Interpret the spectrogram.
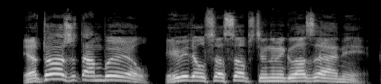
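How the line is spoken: Rebel shouting. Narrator (Russian): крикнул один из повстанцев

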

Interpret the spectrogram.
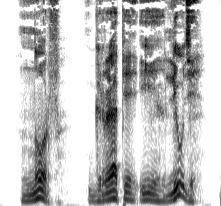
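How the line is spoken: Hostile muttering. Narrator (Russian): бормотал адмирал, который был тем еще ксенофобом и ненавидел всех нелюдей

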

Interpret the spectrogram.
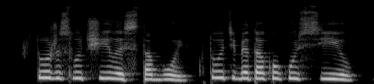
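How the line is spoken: Gentle soothing murmur. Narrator (Russian): ласково приговаривала Яшка

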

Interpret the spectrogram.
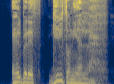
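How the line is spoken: Wistful sigh. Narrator (Spanish): suspiró, mirando al cielo

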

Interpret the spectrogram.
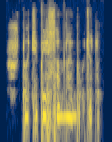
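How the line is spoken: Whisper. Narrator (Russian): прошептала она

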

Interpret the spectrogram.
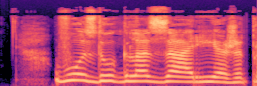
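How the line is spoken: Moaning. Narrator (Russian): простонала она

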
